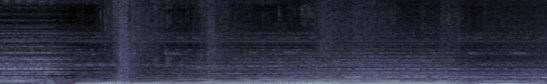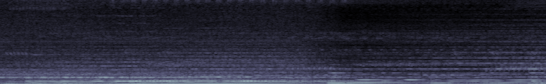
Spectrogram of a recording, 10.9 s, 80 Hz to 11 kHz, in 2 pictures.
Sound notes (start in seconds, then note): 0.8 vines whoosh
